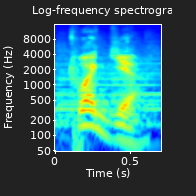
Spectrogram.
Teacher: The consonant is longer and produced using more energy. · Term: Verschärfung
